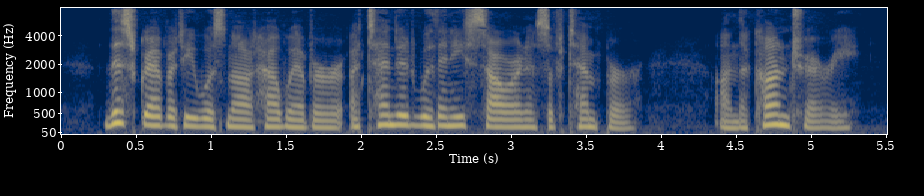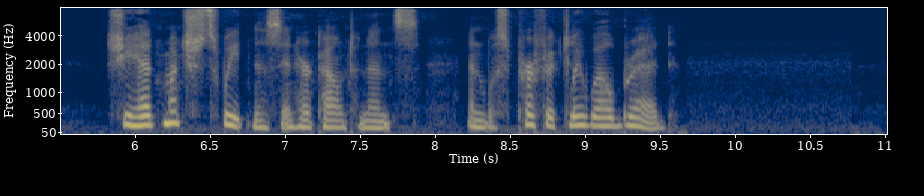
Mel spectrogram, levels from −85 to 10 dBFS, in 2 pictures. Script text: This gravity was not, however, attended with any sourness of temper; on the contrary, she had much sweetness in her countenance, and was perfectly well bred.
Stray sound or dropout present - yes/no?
no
